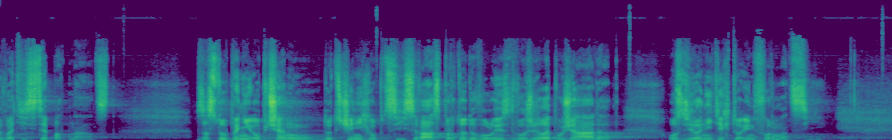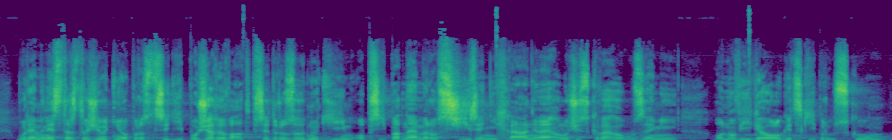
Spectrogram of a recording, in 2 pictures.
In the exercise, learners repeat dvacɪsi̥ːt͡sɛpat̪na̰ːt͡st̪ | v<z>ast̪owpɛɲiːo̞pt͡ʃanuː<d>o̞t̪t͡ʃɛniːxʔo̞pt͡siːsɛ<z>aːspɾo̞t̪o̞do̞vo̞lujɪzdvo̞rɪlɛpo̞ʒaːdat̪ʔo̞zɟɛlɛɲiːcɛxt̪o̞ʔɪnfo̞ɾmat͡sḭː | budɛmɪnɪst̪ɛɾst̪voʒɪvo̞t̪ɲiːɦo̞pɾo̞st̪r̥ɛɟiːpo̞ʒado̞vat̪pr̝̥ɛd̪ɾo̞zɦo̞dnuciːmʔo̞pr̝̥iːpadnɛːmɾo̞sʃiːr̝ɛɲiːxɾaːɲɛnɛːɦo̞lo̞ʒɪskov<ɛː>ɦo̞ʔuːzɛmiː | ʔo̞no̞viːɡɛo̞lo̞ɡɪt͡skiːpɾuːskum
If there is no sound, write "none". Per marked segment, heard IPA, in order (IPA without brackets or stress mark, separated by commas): z, d, v, ɛː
